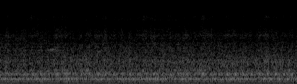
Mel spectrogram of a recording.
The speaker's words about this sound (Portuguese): Não é o trem de Valadares, não. É o ventilador que ele tem no quarto dele. Que tá fazendo barulho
